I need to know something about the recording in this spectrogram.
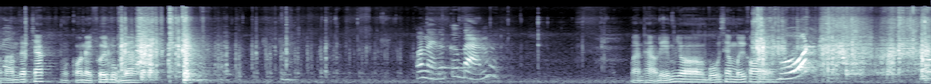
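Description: A child talks excitedly nearby.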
